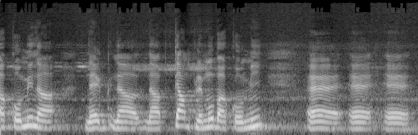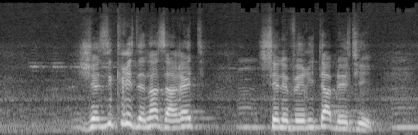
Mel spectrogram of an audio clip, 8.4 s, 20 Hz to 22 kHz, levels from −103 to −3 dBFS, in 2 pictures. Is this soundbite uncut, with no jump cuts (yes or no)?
yes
